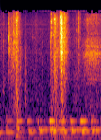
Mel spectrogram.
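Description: Manual portable typewriter clacking in a few sharp strokes, over background music with a repeating melody.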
